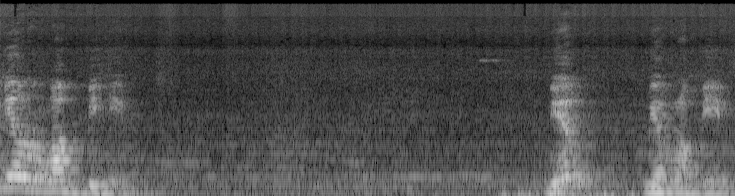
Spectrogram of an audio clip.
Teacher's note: Ro lebih kuat secara karakter dari nun. Peleburannya sempurna. · Melebur secara sempurna sehingga nunnya itu tidak terbaca baik secara makhraj maupun sifat gunnahnya. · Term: idgham kamil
